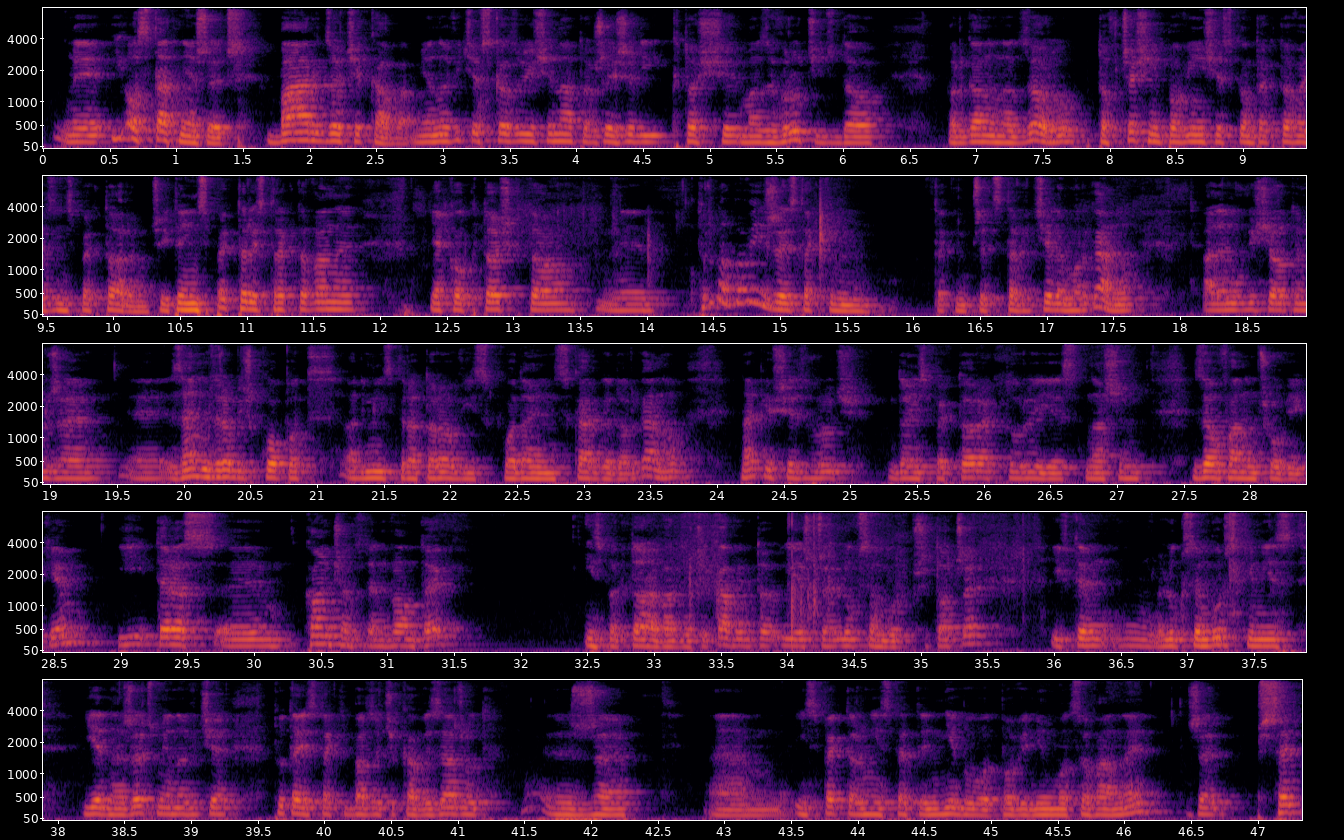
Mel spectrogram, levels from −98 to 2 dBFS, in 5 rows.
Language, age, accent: Polish, 40-59, native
